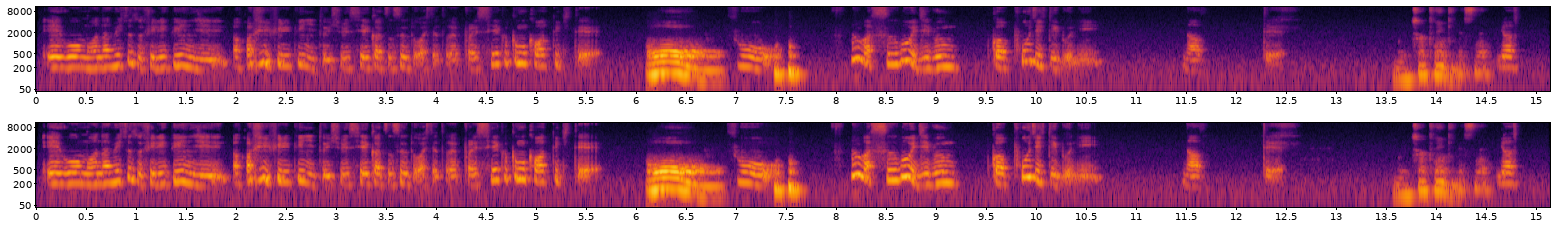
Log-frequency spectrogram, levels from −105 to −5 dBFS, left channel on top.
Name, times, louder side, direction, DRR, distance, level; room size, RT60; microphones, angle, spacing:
voice 1, 0.1-5.1 5.4-5.6 7.0-7.4 8.1-9.2 9.6-10.6 11.5-11.7 12.3-12.5 14.6-14.8, right 3 dB, 85° right, 0.8 m, -34 dB
voice 2, 6.1-6.9 7.4-7.7 13.6-14.5, right 1 dB, 5° left, 0.7 m, -27 dB
4.8 x 2.1 x 2.4 m
head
